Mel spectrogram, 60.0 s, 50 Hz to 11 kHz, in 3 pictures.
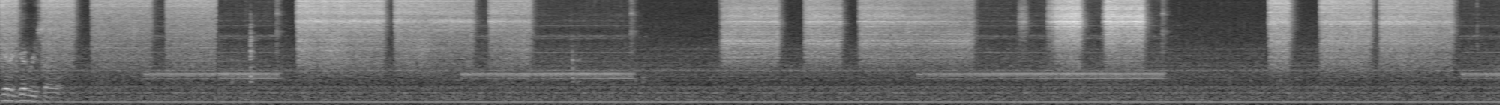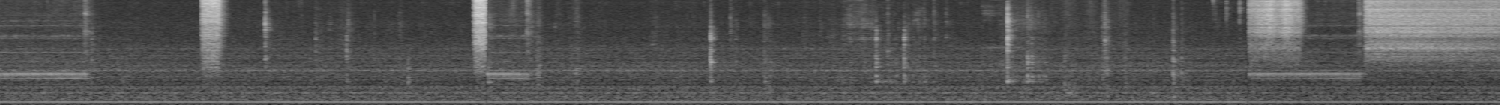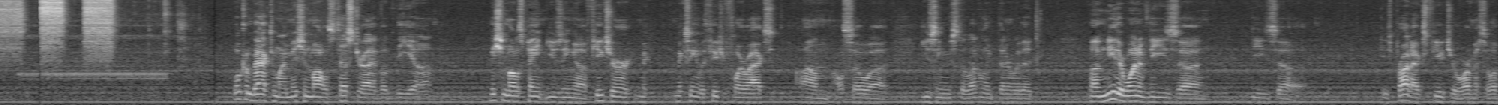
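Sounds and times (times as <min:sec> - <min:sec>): airbrush hissing bursts: 0:00.0 - 0:02.9, 0:04.0 - 0:07.1, 0:09.6 - 0:15.4, 0:16.9 - 0:19.5, 0:22.7 - 0:23.0, 0:26.3 - 0:26.5, 0:36.7 - 0:37.4, 0:38.2 - 0:41.6
steady low hum: 0:00.0 - 0:59.9.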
